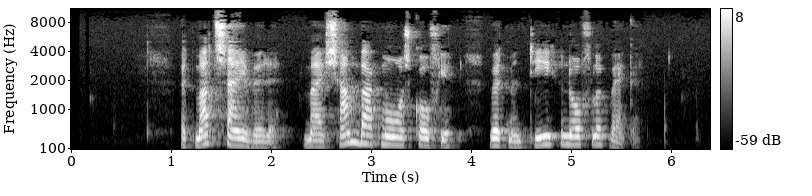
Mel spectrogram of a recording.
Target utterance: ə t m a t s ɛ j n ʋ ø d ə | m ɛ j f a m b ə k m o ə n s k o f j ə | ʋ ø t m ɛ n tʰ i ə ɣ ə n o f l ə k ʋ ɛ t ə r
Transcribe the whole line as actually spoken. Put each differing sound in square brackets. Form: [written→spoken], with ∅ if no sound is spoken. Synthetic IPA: ə t m a t s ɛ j n ʋ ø d ə | m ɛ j [f→s] a m b [ə→a] k m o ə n s k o f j ə | ʋ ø t m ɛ n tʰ i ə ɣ ə n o f l ə k ʋ ɛ [t→k] ə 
